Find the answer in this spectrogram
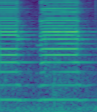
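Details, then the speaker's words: Two bursts of a high electronic buzzing tone from a Weinmann Medumat Standard A emergency ventilator, its stenosis alarm sounding as expected during a pressure-level check. "also hearing the stenosis alarm which needs to be there"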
